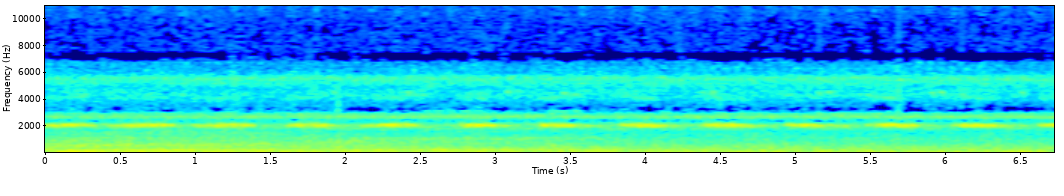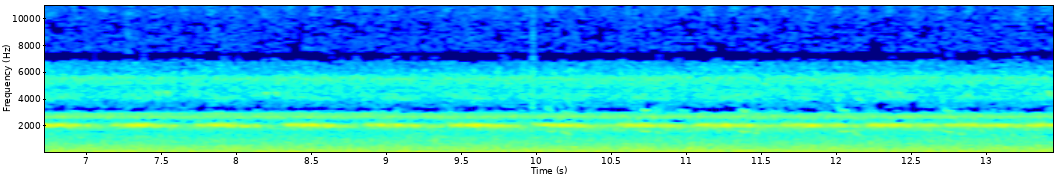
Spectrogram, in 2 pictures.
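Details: Evening crickets outdoors, a continuous run of rapid, high, pulsed chirps with a fainter shimmering trill above and a steady low hum underneath.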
